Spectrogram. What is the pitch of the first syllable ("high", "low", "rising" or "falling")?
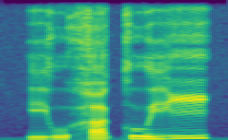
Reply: low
